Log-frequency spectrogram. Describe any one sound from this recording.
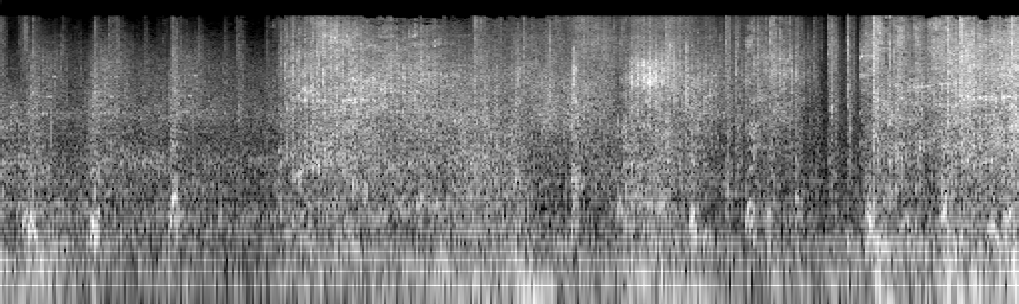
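Fire roars loudly.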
